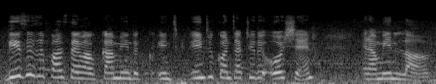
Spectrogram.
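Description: A young woman vlogging her travels, talking excitedly and laughing often, filmed on a handheld camera outdoors. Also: sits high, quick pace. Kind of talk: casual travel vlog. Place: outdoors on a windy coastal cliff. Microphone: action camera at arm's length. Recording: outdoor wind and surf noise.

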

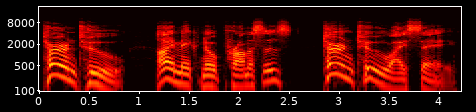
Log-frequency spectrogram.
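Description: A man's voice: fairly high pitch, wildly swooping pitch, slow, a bit bright, breathy edge, no echo, voice pushed up, full character voice. A man voicing an angry ship captain who bellows short commands at his crew. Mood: furious.

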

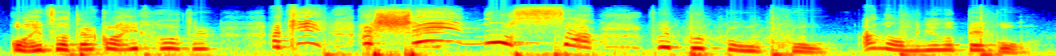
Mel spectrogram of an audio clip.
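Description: A very high, lively woman's voice narrates a let's-play, jumping between frightened exclamations and chatty asides to her viewers. She keeps coaching herself aloud as she plays. Game music plays underneath throughout. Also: normal speed. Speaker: gaming channel host.

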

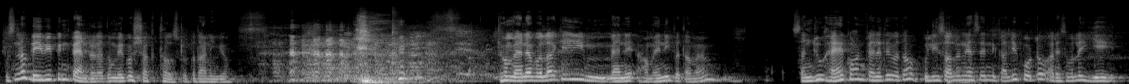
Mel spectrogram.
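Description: A young man telling a comic school story on stage, animated and acting out the voices of friends and teachers. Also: high-pitched, normal speed, pauses often. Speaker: stand-up comedian. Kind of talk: stand-up storytelling.

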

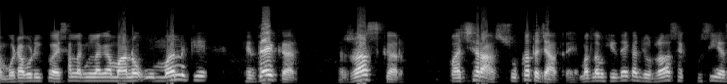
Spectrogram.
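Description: A man's voice: on the high side, fairly bright tone, no room sound. A male teacher, explaining a regional story by reading lines in dialect and paraphrasing each one plainly.

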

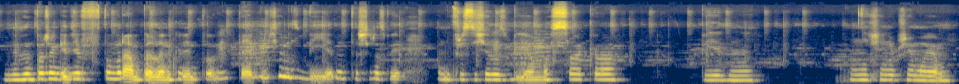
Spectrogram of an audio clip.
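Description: A stoned woman, high on weed, giving dazed, giggly, foul-mouthed rambling commentary while gaming. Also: steady tone, unhurried, gravelly, warm tone, faint music behind. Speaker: mobile game player. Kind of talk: casual gameplay commentary.

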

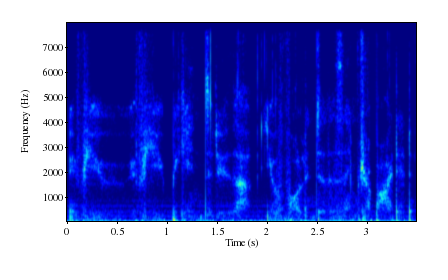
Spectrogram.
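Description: A young adult with a British accent giving a whispered, informal ASMR chat, with soft mouth sounds. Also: fairly quick. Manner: whispering throughout. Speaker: ASMR creator, university student. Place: indoors at a desk. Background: occasional tapping and desk creaks.

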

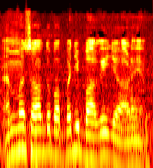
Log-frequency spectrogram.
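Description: A young adult man with a fairly high voice talks fast to his phone camera at arm's length, vlogging casually in a shopping mall. A crowd can be heard in the background as he jokes and shows off a little.

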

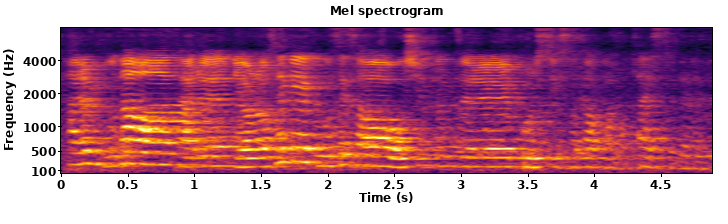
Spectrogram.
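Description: Female interpreter, mellow tone, hesitant, self-correcting, consecutive interpreting, far mic, very echoey hall. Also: medium pitch, fairly quick, slight background noise. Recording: very echoey hall, distant microphone.

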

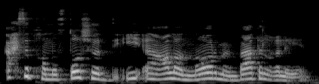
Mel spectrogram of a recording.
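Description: Brisk high-voiced Egyptian woman. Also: a little mellow. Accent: Egyptian Arabic. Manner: brisk step-by-step instructions. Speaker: cooking channel host. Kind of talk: recipe voice-over narration.

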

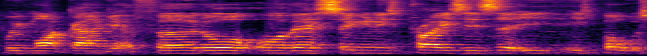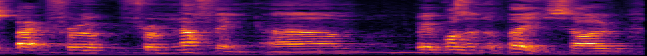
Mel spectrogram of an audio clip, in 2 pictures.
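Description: Football manager, 40s, frank and rambling, distant mic in an echoey room. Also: male voice, fairly high pitch, flat delivery, moderate pace. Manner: frank, rambling, many fillers. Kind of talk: post-match interview. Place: club interview room, indoors. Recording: roomy echo, distant mic, faint hiss.

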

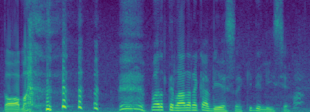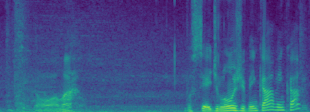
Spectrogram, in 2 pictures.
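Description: A man's voice: mid-range voice, big pitch swings, moderate pace, long pauses, a little mellow, a little hiss or hum. A man giving casual gameplay commentary, playfully taunting enemies and laughing often. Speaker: let's play host.

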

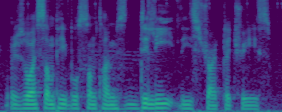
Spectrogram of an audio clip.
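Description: Excitable man casting a strategy game. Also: fairly low pitch, a little fast. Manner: chatty, excitable, many restarts and fillers. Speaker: game caster. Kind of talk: casual gameplay commentary.

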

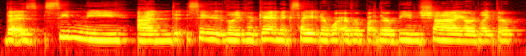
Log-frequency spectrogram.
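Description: A woman's voice: lowish voice, little pitch movement, normal speed, a bit bright. A young woman with a broad Scottish accent, chatting candidly and informally in a casual makeup vlog. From Scotland. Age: young adult. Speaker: beauty YouTuber. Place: indoors, small room with curtain backdrop.

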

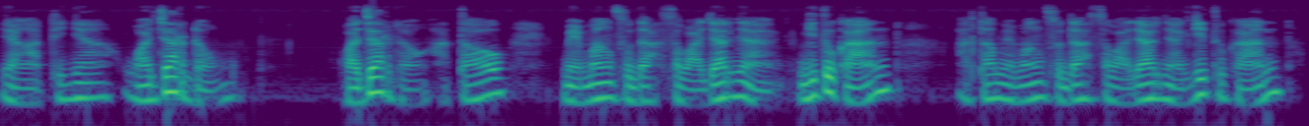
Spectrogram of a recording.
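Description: Husky man teaching slang phrases. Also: medium pitch, lively intonation, a little mellow, dull audio. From Bali, Indonesia. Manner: repeats each phrase slowly, then at normal speed; chatty, ends lines with "guys, ya". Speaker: Japanese language teacher. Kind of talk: casual vlog-style lesson.

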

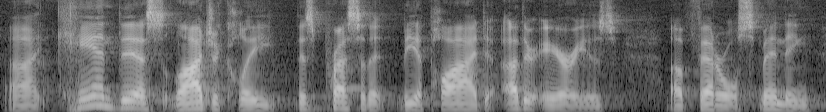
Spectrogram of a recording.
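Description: A man's voice: on the high side, moderate pace, pushed and bright, clean tone. A middle-aged man asking a long policy question at a conference, conversational and searching, with fillers. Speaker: foundation president asking a question. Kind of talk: audience question. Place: large conference ballroom.

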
